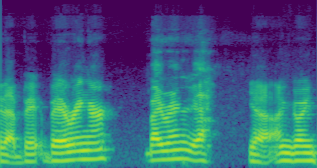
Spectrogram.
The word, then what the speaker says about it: Behringer: Behringer.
